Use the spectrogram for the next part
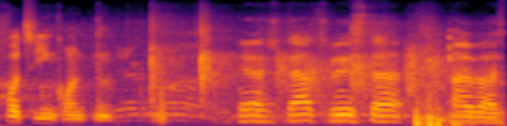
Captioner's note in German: Beifall bei Abgeordneten der SPD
